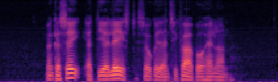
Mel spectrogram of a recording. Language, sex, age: Danish, male, 30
